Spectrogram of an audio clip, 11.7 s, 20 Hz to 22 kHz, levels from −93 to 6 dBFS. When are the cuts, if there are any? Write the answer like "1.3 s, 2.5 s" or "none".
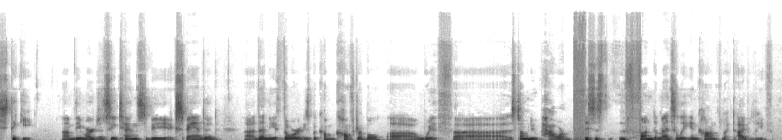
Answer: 8.7 s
